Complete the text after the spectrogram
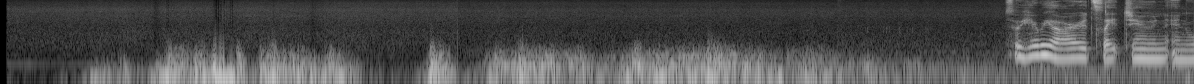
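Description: Wind blows in gusts across the microphone outdoors.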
